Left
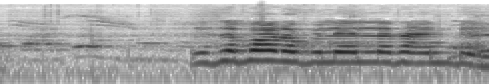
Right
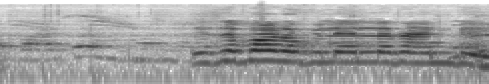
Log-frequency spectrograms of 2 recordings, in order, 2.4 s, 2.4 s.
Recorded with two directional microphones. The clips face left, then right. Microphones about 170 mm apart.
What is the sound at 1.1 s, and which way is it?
Speech, 35° left (ahead or behind).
